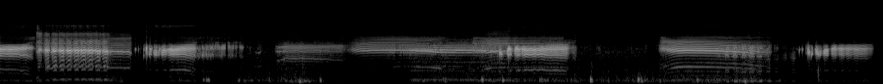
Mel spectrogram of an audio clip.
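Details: Sheep bleating while walking the dike at Porrenkoogdeich near Husum, Nordfriesland: a dense run of drawn-out, trembling bleats from several animals, one after another with hardly a pause.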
